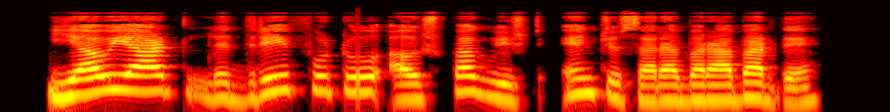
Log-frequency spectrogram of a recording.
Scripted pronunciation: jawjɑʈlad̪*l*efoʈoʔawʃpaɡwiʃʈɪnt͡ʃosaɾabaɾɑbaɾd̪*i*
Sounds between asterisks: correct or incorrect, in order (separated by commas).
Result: incorrect, incorrect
